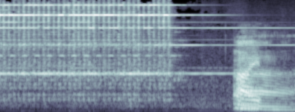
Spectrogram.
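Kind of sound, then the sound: household object, telephone bell ringing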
